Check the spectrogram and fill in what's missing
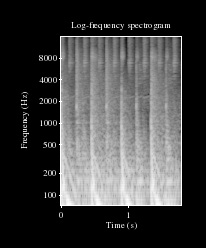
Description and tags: this is made with the legendary rebirth rb-338 from the propellerheads.
rebirth is a 1x dr808,1x dr909 and 2x tb303 emulation of these legendary roland instruments for pc.
you can get a free copy of the program rebirth rb-338 by visiting the rebirth museum site.
(after registering u get the original downloadfile on their webpage for free)
so best wishes and friendly greetings from berlin-city,germany!
303, 338, 808, 909, drum, drumloop, drums, electro, loop, rebirth, roland, sequence, tekno, trance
